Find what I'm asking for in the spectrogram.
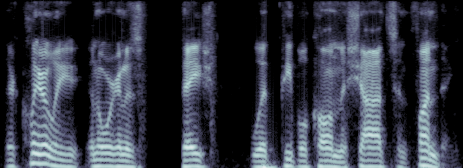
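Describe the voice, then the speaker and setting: A man's voice: on the low side, moderate pace, a bit bright, no echo. A middle-aged man co-hosting a talk show, explaining his opinions at length. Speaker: co-host. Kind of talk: casual sports talk chat.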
